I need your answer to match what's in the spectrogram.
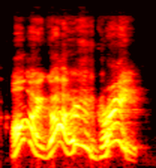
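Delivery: very high, thrilled, delighted gushing exclamation. Describing a character tasting the food: acting delighted after tasting. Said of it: "take a bite and go".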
